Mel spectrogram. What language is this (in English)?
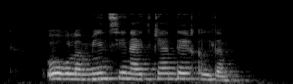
Uzbek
